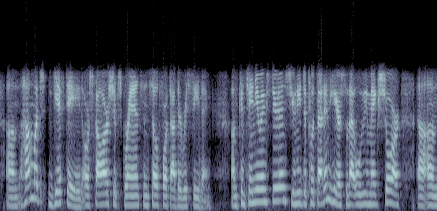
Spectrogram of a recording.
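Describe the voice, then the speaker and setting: A man with a Boston accent, fairly high in pitch, at a fairly quick pace. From Boston, US. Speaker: financial aid advisor. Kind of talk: webinar presentation. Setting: online webinar. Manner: fast.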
